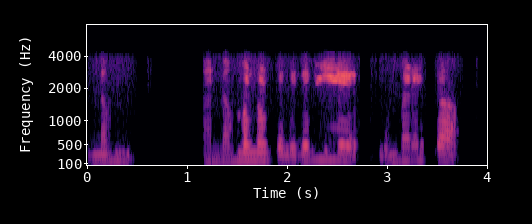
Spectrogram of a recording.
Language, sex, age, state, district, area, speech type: Hindi, male, 60+, Rajasthan, Jaipur, urban, conversation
